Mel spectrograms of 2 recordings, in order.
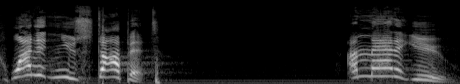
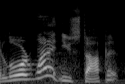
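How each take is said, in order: First: High, loud, drawn-out accusation; acted furious cry to God; angry outburst. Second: Retold anger, held back; restrained anger. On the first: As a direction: let the anger burst out at God. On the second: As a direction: start the accusation under restraint. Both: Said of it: "I get mad and I say".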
